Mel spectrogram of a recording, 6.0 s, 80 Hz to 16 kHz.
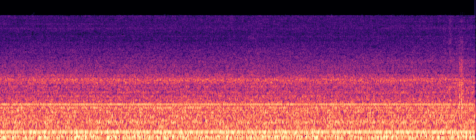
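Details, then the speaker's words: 90+ gas furnace with no-heat complaint, exhaust pipes possibly blocked by birds: steady, even mid-pitched hum with no rattle or scraping as the inducer fan spins up; inducer fan runs normally, igniter glowing. "Well, I'm gonna turn it on and check it again, see what happens with the things. All the fan seems to work okay."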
